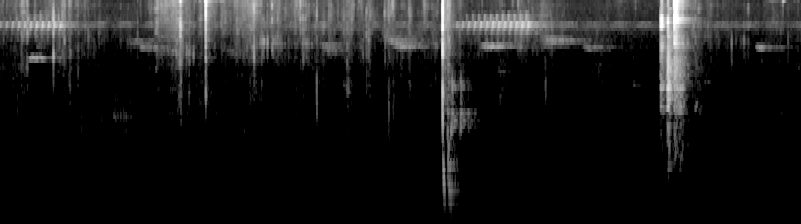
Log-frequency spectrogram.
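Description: Quiet handling of rusty pocket-knife parts in gloved fingers: faint scraping as a rusty spring piece is worked free of its steel liner, with a sharp metallic click about halfway and a louder clack near the end.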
